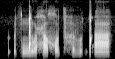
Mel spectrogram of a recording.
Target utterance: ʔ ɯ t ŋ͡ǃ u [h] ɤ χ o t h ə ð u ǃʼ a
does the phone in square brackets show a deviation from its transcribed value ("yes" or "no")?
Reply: yes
